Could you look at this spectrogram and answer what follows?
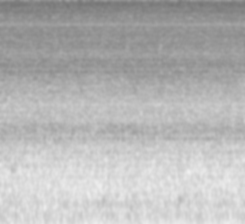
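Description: An Instant Pot pressure cooker vents steam in a loud, steady hiss that holds evenly throughout, close by and with no talking.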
